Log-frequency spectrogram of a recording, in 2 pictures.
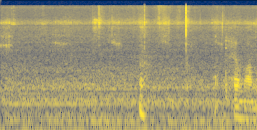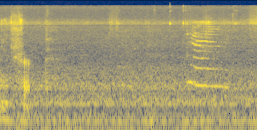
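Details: Domestic cat meowing at a pantry, begging for Friskies treats; one or two short harmonic meows near the end, with a woman's voice and a steady low electrical hum throughout.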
